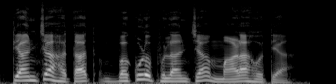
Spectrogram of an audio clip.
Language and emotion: Marathi, neutral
